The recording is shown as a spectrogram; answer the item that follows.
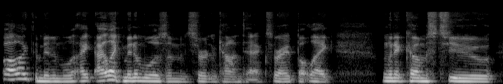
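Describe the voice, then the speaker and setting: Thirties male co-host, somewhat high pitch, excitable and meandering. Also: fairly quick. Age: 30s. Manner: rambling, restarts often, enthusiastic. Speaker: podcast co-host. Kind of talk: casual chat.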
